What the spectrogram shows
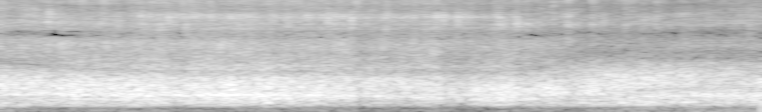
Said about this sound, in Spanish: Teníamos una tormenta de fondo.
